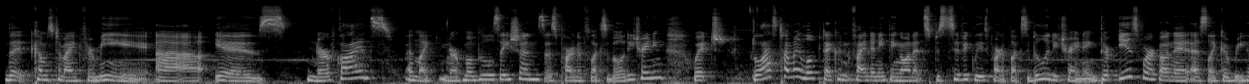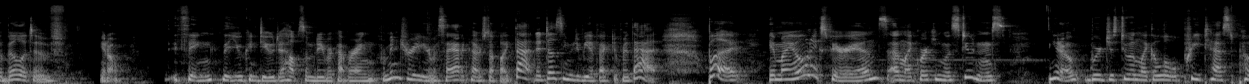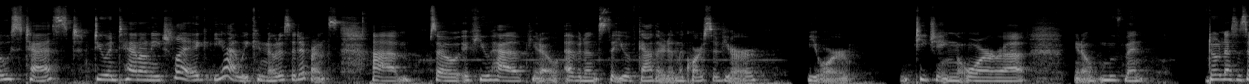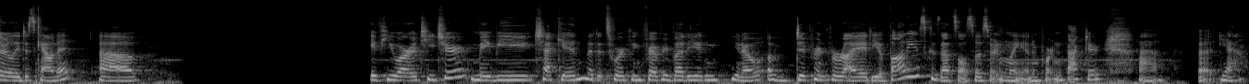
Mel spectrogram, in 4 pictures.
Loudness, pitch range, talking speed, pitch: -30 LUFS, 180-230 Hz, 200 wpm, 205 Hz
